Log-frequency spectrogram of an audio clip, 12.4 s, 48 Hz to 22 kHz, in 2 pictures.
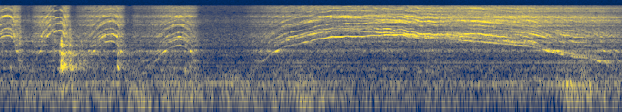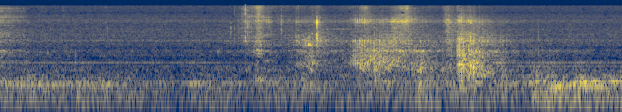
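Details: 2012 Chevy Equinox right-front wheel hub, recently replaced with a cheap aftermarket hub: thin high squeak rising and falling at very low speed or slight rolling in park, suspected hub bearing seal.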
